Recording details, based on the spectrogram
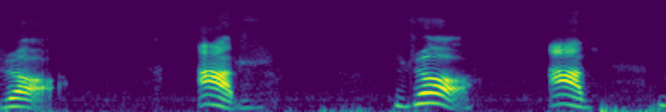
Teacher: The tip of the tongue মানে আমাদের জিহ্বার ডগা কিংবা আগা আর্টিকিউ আর্টিকিউলেটস with the back of the alveolar ridge. আমাদের অ্যালভিউলার রিজের যে পিছনের অংশটা আছে এই পিছনের অংশের সাথে কি করে? ধাক্কা দেয় বা পিছনের অংশে গিয়ে অংশের সাথে গিয়ে লাগে। তখন যে সাউন্ডগুলো উৎপন্ন হয় এই সাউন্ডগুলোকে মূলত পোস্ট অ্যালভিউলার বলা হয়।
